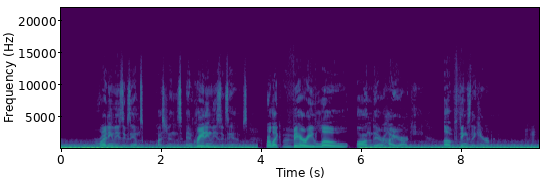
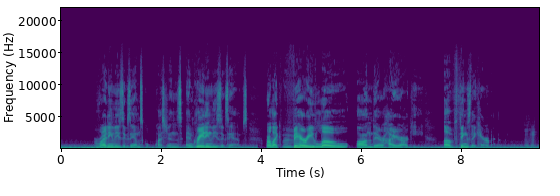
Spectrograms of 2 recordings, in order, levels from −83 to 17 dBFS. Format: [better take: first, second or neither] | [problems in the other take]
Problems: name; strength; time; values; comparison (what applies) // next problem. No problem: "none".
second | low rumble; loud; until 4 s and from 6 s on; 6 dB below the speech; faint in the second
